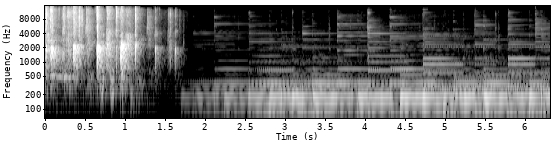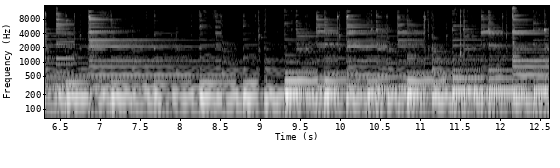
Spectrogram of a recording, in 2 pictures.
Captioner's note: applause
